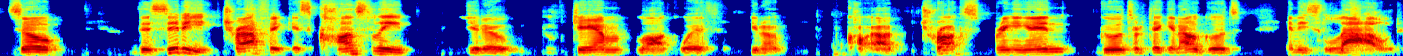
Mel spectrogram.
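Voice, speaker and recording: Bright-voiced man from Ecuador. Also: mid-range voice, expressive, unhurried, poor audio. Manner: reflective, many restarts and repeated words. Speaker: guest, company CEO. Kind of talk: casual interview storytelling.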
